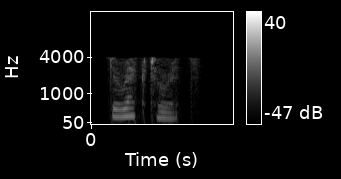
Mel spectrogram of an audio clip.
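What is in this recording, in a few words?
"directorate", English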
